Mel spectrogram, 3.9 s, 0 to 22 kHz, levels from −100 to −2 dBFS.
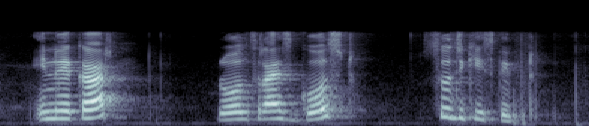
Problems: none marked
